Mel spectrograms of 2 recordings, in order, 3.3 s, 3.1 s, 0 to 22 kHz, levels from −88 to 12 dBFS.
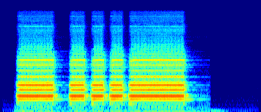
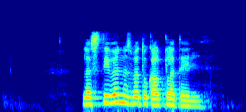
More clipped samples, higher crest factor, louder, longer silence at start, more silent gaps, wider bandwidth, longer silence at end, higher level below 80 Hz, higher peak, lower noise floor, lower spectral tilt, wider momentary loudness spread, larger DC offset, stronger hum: neither; second, 12 dB vs 18 dB; first, -10 LUFS vs -24 LUFS; second, 0.2 s vs 1.05 s; neither; first, 13.5 kHz vs 8 kHz; first, 0.9 s vs 0.55 s; first, -56 dBFS vs -66 dBFS; first, 0 dBFS vs -8 dBFS; second, -64 dBFS vs -76 dBFS; second, -3 dB/octave vs -4.5 dB/octave; second, 4 LU vs 10 LU; first, 0.3% vs under 0.1%; neither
